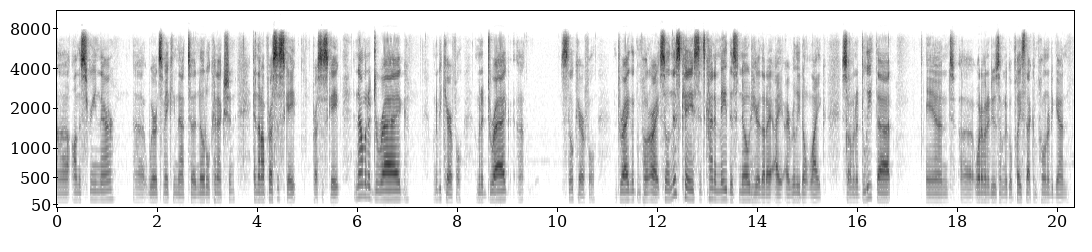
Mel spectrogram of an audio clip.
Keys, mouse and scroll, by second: 2.7 click, 15.7 Delete, 16.5 click, 19.2 c.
